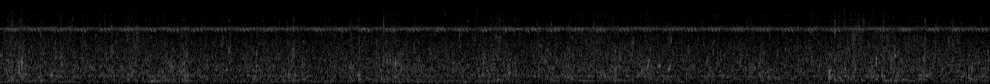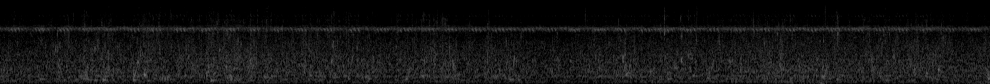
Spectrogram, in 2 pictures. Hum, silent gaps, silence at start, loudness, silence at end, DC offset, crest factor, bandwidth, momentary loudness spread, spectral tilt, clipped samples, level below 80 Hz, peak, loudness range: none; none; 0 s; -45 LUFS; 0 s; under 0.1%; 20 dB; 16.5 kHz; 2 LU; -1.5 dB/octave; under 0.1%; -72 dBFS; -26 dBFS; 1 LU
